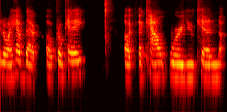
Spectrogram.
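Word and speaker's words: croquis: think they pronounce it croquet i would have probably pronounced it crocus because that's the way it's spelled c-r-o okay q-u-i-s and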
